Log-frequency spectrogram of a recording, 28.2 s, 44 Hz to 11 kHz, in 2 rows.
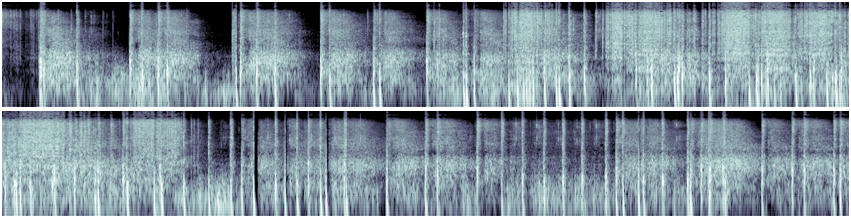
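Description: Small Category 2 (F2) consumer fireworks going off: rapid launches and bangs with dense crackling bursts. The noise thickens into a continuous hiss of crackle through the middle stretch, then breaks back into quick single bangs.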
